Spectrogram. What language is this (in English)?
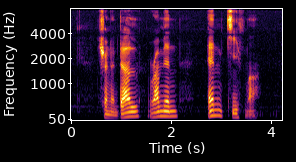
English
